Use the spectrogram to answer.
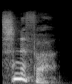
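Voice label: "sniffer", British English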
